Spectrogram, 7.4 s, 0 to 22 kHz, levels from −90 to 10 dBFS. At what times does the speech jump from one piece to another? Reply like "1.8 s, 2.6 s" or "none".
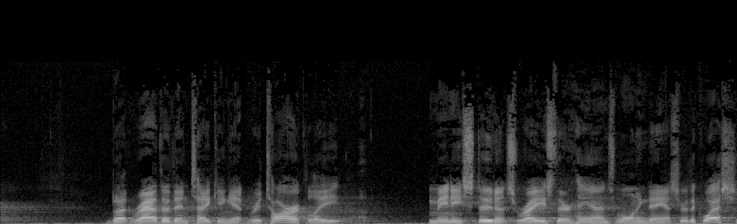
4.3 s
